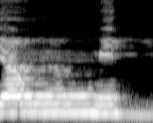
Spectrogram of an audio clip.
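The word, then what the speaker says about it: يوم الدين: Din itu samping Maliki yaumiddin bersama-samaiki yaumiddin hati-hati jangan medok kalau orang Jawa medok dalnya jadi middin nah kalaura enggak ya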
